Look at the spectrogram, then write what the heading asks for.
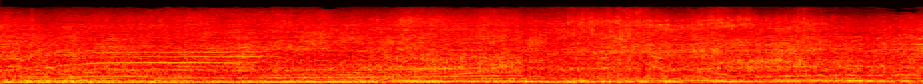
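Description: Demolition derby cars' engines running loud and steady on the track. A brief high squeal rises over them about half a second in.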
